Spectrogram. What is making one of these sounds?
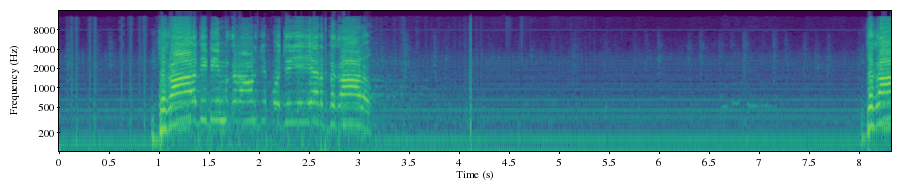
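A man calls out loudly over a loudspeaker.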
